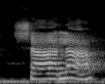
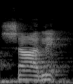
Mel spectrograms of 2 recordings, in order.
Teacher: ಲ ಇರೋದು ಲೆ ಆಗ್ತಾ ಇದೆ ಅಂದ್ರೆ ಅ ಇರೋದು ಎ ಆಗ್ತಾ ಇದೆ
